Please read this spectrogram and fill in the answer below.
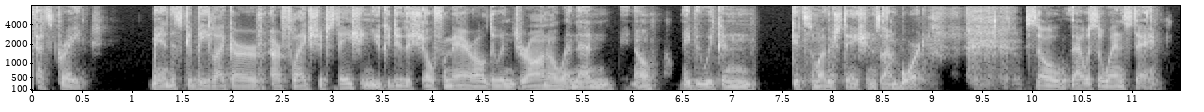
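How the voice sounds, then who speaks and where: This man has an unremarkable speaking voice, fairly low in pitch, delivered at a moderate pace with fairly even intonation. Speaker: radio host. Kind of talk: interview answer.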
